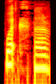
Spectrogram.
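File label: "weksper", Proto-Indo-European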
